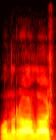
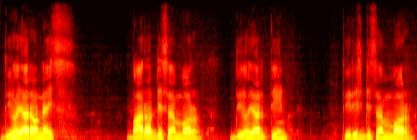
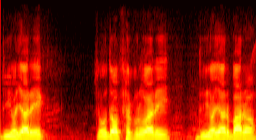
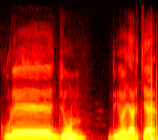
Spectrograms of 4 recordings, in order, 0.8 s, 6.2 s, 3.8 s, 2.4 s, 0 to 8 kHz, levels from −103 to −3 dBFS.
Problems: none marked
